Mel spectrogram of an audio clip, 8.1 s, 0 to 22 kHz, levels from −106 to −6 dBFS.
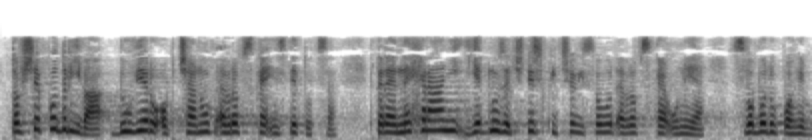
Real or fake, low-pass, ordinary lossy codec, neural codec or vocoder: real; 7.2 kHz; AAC, 48 kbps; none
